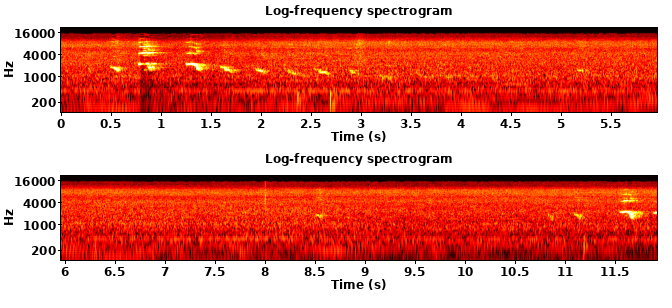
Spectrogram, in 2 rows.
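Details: Female Sheepadoodle puppy, 20 weeks old, gives a burst of high, thin whimpers that slide downward, clustered in the first few seconds, then near quiet before one more short whine at the end; a steady low hum runs throughout.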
